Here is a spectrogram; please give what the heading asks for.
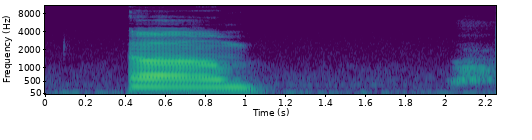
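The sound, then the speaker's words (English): A dog gives a single drawn-out, tonal bark lasting about half a second that drops slightly in pitch at its end, followed by a faint, brief sound. “There's a dog.”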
